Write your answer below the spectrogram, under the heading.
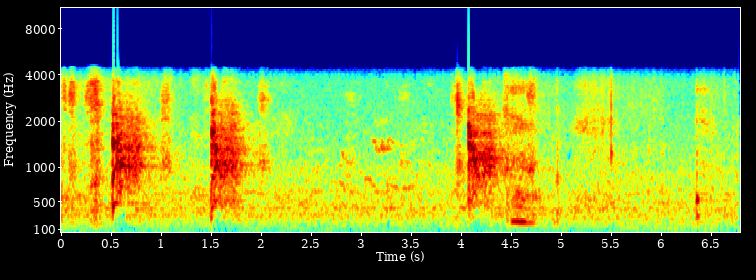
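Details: Male dog at home, excited about getting a treat toy filled with biscuits: sharp yappy barks in short bursts, about three clusters over several seconds, with a person talking and background music.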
